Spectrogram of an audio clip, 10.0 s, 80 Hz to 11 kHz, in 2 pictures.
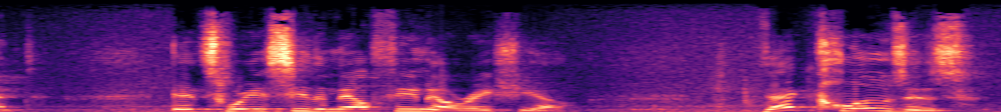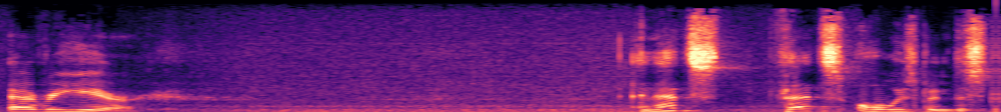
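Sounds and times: faint hum: 0.0 - 10.0
low room rumble: 0.0 - 10.0.

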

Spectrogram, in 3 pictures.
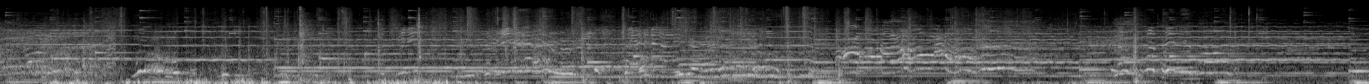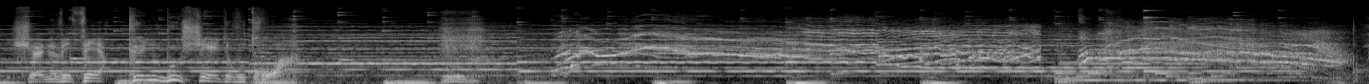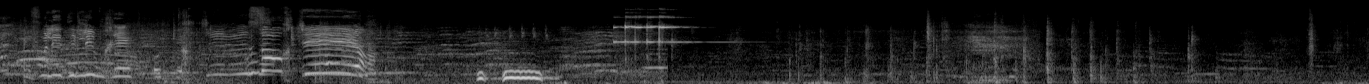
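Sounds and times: faint children's voices: 0.0 - 13.4, 17.0 - 33.8, 34.9 - 41.0
background music: 0.0 - 27.3
shuffling footsteps: 0.4 - 12.6, 34.7 - 41.0
children screaming: 4.9 - 10.4, 19.2 - 29.2
high chime: 10.8 - 27.2, 33.5 - 35.2.

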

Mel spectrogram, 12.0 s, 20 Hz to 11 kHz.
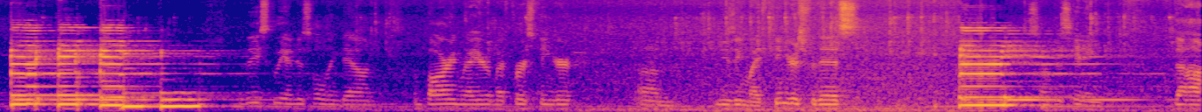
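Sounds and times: electric guitar blues lick: 0.0 - 2.8, 9.6 - 11.7.

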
